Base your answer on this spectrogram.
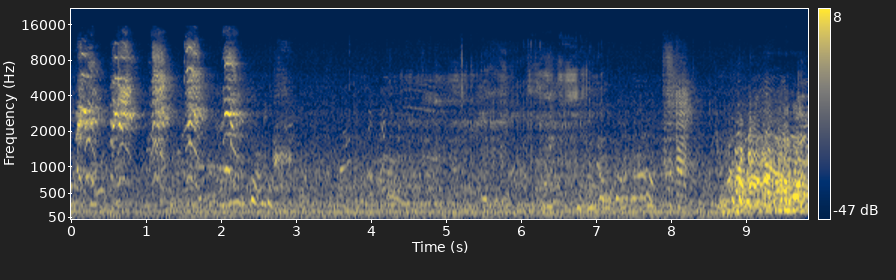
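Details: Two Pacific white-sided dolphins at Vancouver Aquarium in Stanley Park give a rapid series of harsh, squawking pulsed calls in a vocalization demonstration during a show, followed by crowd noise.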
